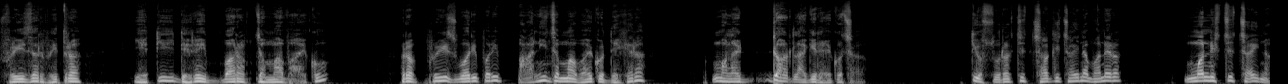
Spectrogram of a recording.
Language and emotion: Nepali, fearful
